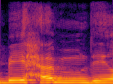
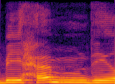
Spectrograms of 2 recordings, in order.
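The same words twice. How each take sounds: No difference in how they are said.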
